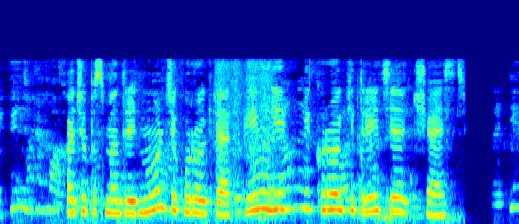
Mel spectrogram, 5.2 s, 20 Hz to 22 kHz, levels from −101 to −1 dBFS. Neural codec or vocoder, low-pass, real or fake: none; 7.2 kHz; real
